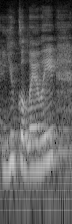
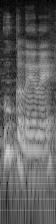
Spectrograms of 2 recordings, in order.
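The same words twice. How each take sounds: First: It uses the common everyday pronunciation. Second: It uses the traditional pronunciation. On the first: "while it's completely okay to call it ukulele" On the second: "the traditional pronunciation and the more I'd say correct pronunciation"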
